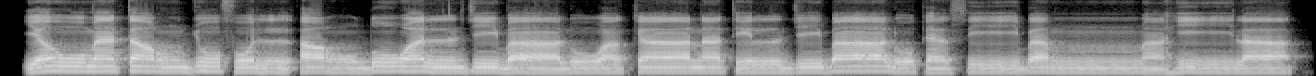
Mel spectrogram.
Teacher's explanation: Ya, perhatikan ya Ibu, panjang pendeknya. Ma tidak panjang, junya juga tidak panjang ya.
